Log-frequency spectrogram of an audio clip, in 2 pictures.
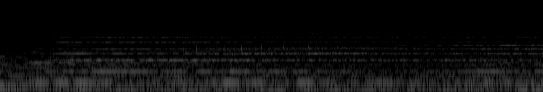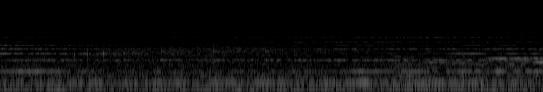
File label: Portal Room End Nopiano Loop; elroy and the aliens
